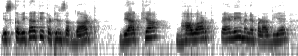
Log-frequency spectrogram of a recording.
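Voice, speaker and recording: A woman teacher walks students through a lesson in a patient, clear way. Her voice sits a little higher than usual. She says the examples slowly and asks questions as she goes. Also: expressive. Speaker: Hindi teacher. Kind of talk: classroom lesson explaining exercises.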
